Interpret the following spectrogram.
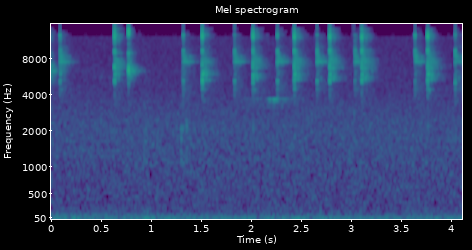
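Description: Computer mouse button clicking repeatedly, about three quick clicks a second, as short brush strokes are dabbed on. A faint low hum sits underneath.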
